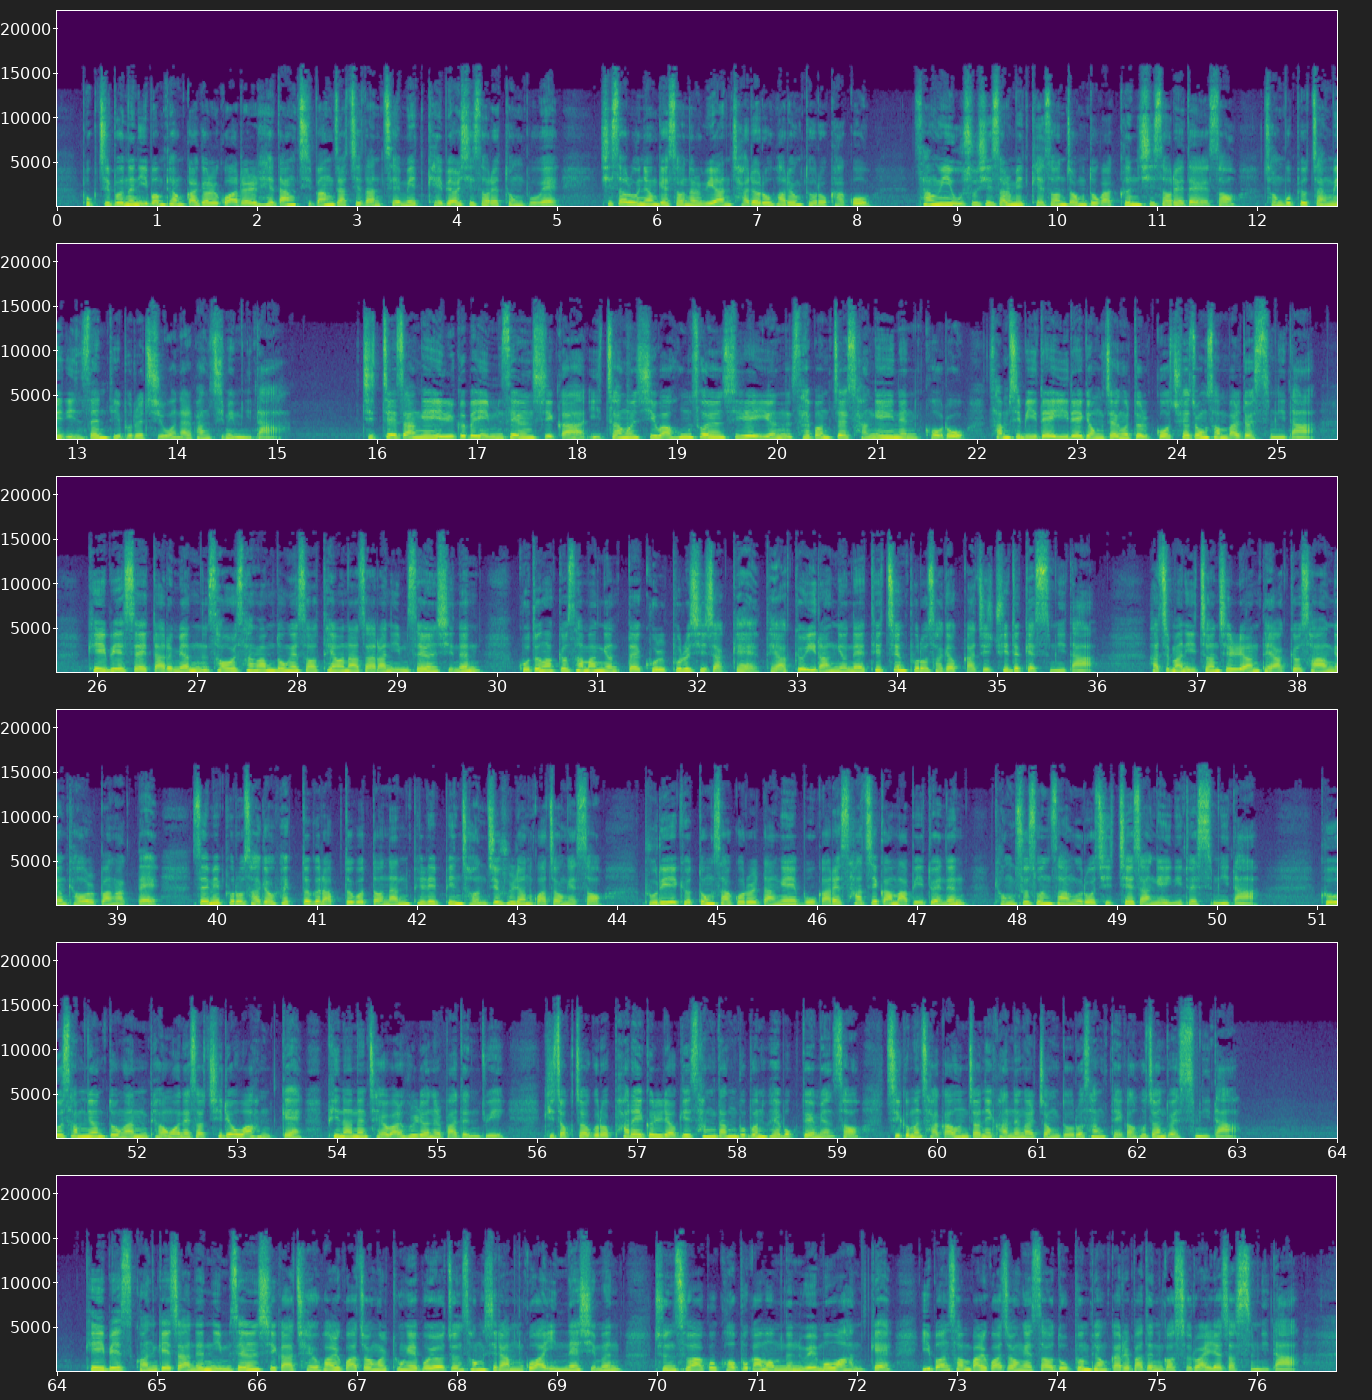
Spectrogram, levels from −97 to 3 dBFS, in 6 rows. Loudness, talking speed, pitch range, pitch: -13 LUFS, 310 characters per minute, 190-235 Hz, 215 Hz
